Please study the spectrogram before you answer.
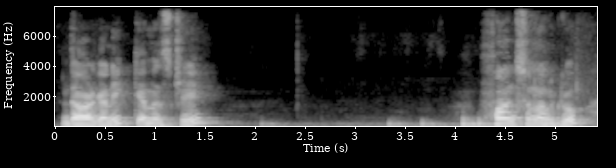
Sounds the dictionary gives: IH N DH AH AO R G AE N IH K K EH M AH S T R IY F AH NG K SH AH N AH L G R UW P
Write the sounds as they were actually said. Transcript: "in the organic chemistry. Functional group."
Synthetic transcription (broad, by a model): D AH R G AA N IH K K EH M AH S T R IY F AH NG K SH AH N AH L G R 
